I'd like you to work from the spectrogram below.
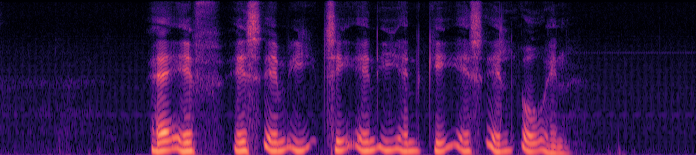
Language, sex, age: Danish, male, 69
